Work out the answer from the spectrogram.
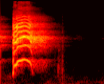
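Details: Pet parrot giving a single harsh, raspy squawk, rising then falling and fading within about half a second, in a quiet room.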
